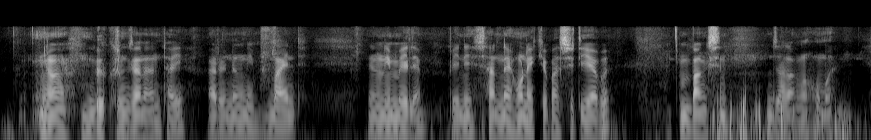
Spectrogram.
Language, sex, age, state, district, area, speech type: Bodo, male, 30-45, Assam, Kokrajhar, rural, spontaneous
